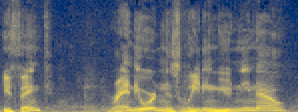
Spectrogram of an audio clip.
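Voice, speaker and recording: A man's voice: high voice, very animated, normal speed. A man playing an exasperated, sardonic pro wrestler hero in a video game cutscene, with dry, sceptical delivery. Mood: incredulous.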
